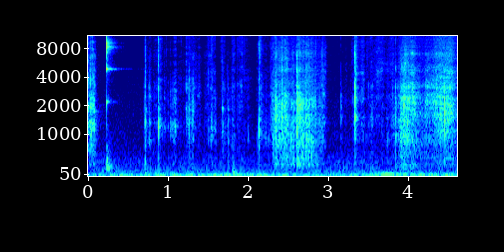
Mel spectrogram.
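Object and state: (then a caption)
Cardboard matchbox with wooden matches. Fingertips slide the inner drawer of a small printed cardboard matchbox, a box of 240 full of wooden matches, open so it rubs against the sleeve. A sharp, bright click opens the clip, followed by quiet, dry, scratchy rubbing and brief rattles of the matches shifting inside, mostly high and papery with little low end.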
